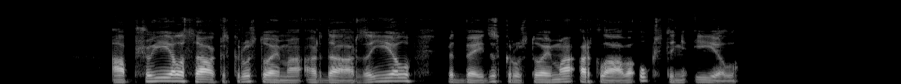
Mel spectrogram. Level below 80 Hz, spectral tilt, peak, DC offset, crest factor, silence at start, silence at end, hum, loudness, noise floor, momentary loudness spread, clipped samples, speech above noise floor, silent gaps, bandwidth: -60 dBFS; -6 dB/octave; -8 dBFS; under 0.1%; 20 dB; 1.1 s; 1.65 s; none; -26 LUFS; -81 dBFS; 11 LU; under 0.1%; 55 dB; none; 10.5 kHz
